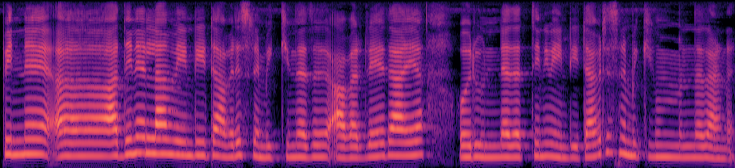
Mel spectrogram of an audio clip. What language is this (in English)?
Malayalam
